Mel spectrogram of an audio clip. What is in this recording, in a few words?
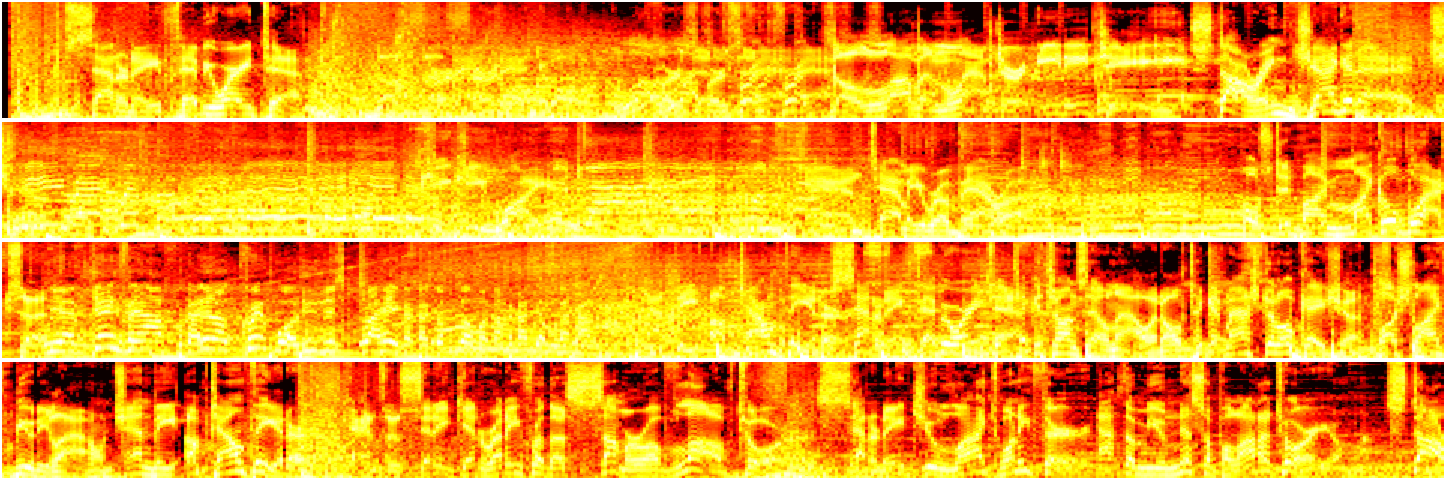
VOICE OVER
